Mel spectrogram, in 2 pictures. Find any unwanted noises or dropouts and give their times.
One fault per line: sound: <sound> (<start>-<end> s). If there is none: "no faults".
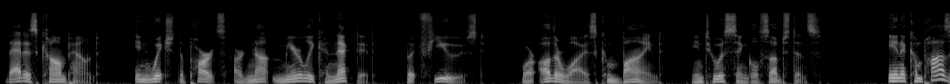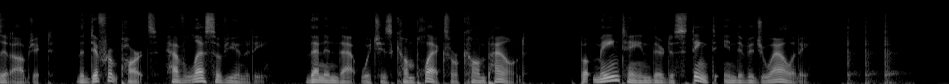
sound: tap (17.9-18.7 s)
